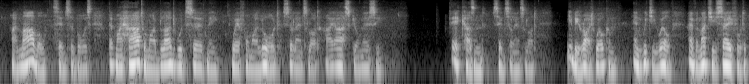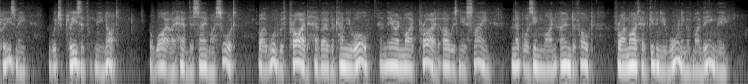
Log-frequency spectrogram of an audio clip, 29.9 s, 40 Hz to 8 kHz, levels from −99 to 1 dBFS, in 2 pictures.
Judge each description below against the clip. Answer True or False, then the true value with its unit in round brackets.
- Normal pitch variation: True (3.6 semitones)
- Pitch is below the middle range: True (120 Hz)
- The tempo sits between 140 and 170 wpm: False (185 wpm)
